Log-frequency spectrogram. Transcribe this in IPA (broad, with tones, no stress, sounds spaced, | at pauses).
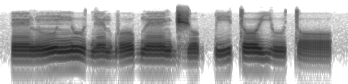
ɛ̃˨ l ũ˨˦ n u˦˨ d ɛ̃˨ b o˨˦ b ɛ̃˧ d͡ʒ o˨ k͡p i˨˦ t o˦ j u˧ t ɔ˨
